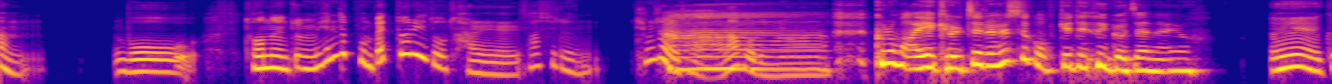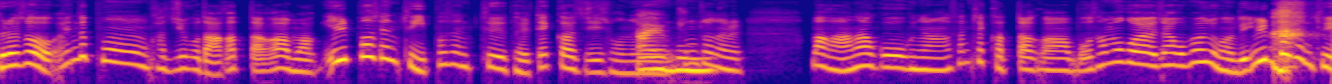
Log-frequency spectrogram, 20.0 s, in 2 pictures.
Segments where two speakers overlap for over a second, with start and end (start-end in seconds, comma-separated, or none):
5.0-6.2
